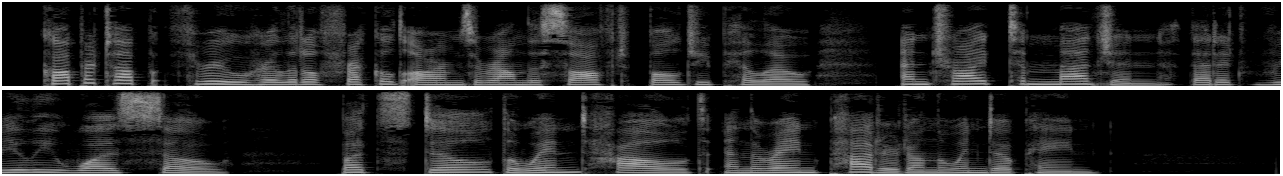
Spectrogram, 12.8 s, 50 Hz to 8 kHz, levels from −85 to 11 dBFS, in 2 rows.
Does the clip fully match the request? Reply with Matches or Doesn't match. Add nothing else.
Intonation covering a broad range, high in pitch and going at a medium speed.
Doesn't match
